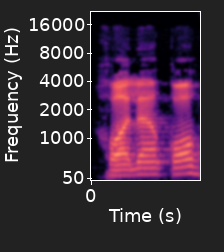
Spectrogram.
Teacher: خا موٹا ہے اور لام باریک ہے، قاف موٹا ہے، ہا باریک ہے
